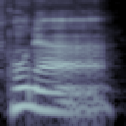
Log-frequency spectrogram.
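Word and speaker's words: هنا: I produce this is I would pronounce this is who who and the noon has nothing but there's an alif after it so it's hona hona uh the uh and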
